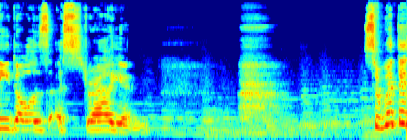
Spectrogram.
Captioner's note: panicked sigh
